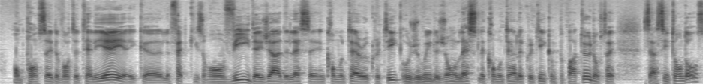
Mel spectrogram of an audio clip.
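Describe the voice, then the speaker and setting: A British-accented man's very deep, low voice with a dark, mellow tone. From Britain. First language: English (speaking French). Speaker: improv workshop leader. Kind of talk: interview testimony. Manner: halting, many fillers.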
